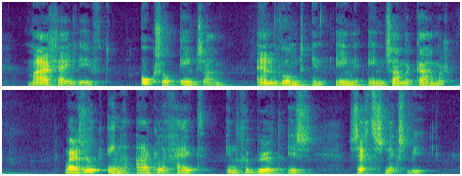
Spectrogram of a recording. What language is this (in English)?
Dutch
